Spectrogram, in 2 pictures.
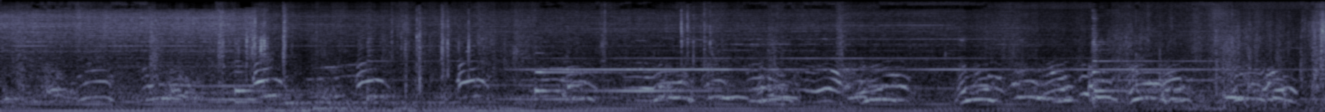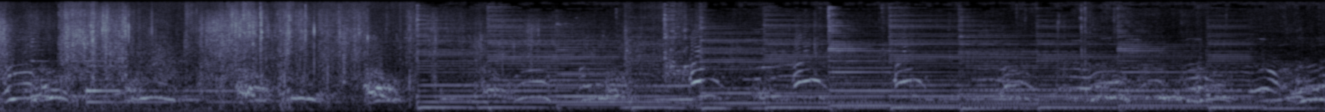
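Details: Tracking hounds pursuing a mountain lion in the snowy Rocky Mountains bark in quick, rough bursts about twice a second, frantic tree barking signalling a cat up a limb, though possibly the wrong tree, over sustained musical tones.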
